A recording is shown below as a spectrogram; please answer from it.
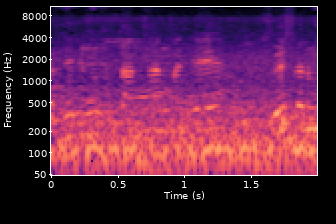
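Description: Men's voices talking over a steady low rumble of outdoor background noise in on-location field audio.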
